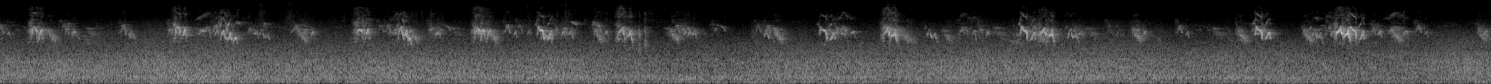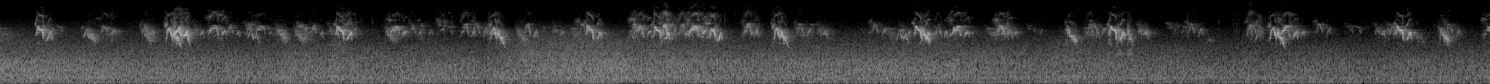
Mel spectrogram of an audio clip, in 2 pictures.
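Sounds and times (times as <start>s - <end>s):
animals in a seaside garden: 0.0s - 10.6s
birds in a seaside garden: 0.0s - 29.8s.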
